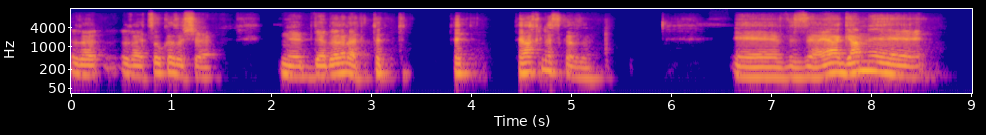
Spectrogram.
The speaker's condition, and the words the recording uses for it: Stuttering. אה, ואני מוצא את עצמי שבסיטואציות יותר מלחיצות קצת, אני אשתמש בשיטות האלה כי הן כן עוזרות לי להיות יותר בפלואו קצת.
